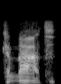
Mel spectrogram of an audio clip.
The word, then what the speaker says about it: Knott: Like I was with Oliver Knott, and that's how you pronounce it, by the way. It's not, it's Knott. It's the German pronunciation.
